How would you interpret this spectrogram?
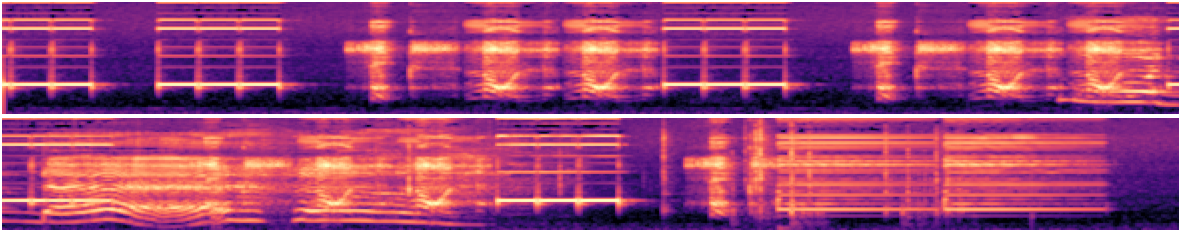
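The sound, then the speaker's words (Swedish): A talking electronic alarm clock rings with repeated high beeping tones, then its synthetic voice briefly announces the time over and between the beeps before a final tone ends it, loud. “Talande väckarklocka.”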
